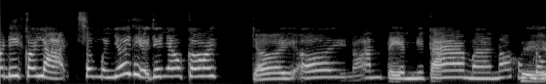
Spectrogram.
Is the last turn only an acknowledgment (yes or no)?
no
